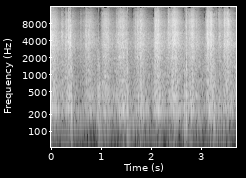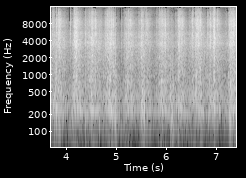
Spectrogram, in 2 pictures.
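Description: Drums beat in a steady marching rhythm.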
